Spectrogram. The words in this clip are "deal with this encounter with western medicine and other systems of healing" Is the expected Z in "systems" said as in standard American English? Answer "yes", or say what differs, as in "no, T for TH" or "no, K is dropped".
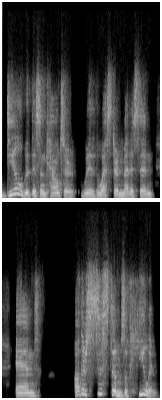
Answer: yes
